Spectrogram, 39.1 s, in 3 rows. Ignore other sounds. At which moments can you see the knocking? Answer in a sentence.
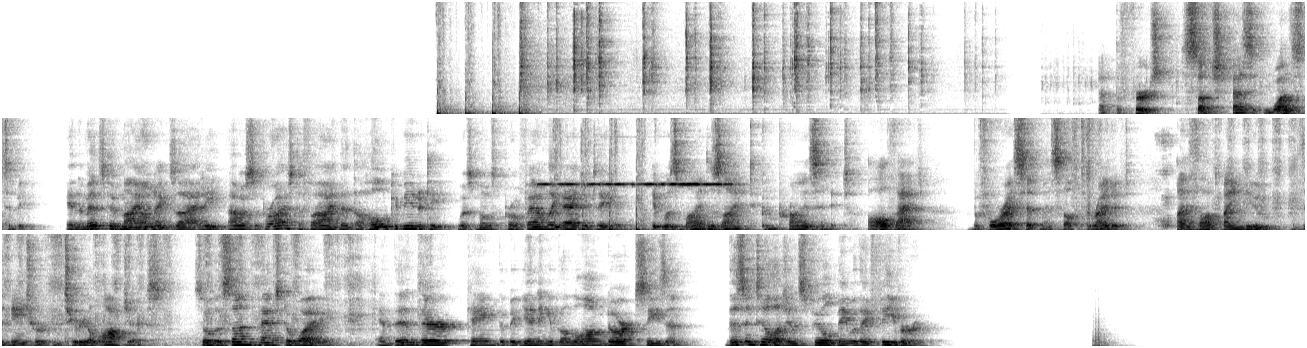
The knocking can be heard from 4.3 to 5.4 s, from 18.5 to 19.6 s and from 37.0 to 37.4 s.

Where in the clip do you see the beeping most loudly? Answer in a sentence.
The volume of the beeping peaks at 20 seconds.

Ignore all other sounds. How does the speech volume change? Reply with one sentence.
The loudness of the speech stays about the same.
